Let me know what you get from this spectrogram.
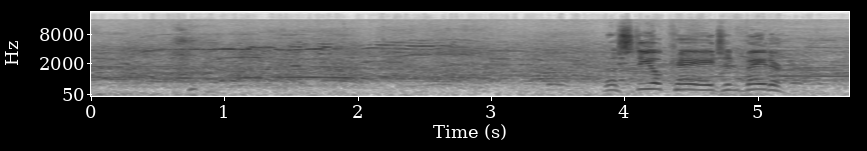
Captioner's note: crowd chatter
